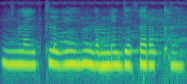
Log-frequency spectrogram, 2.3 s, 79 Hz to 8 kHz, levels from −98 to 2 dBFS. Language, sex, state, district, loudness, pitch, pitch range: Hindi, female, Uttar Pradesh, Lucknow, -14 LUFS, 235 Hz, 230-240 Hz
